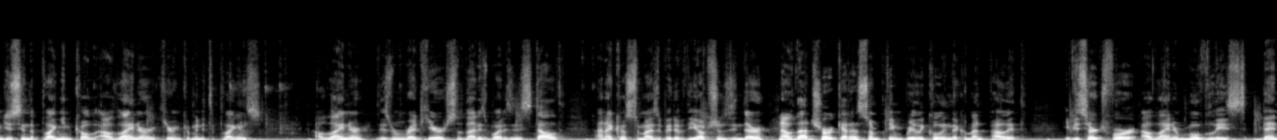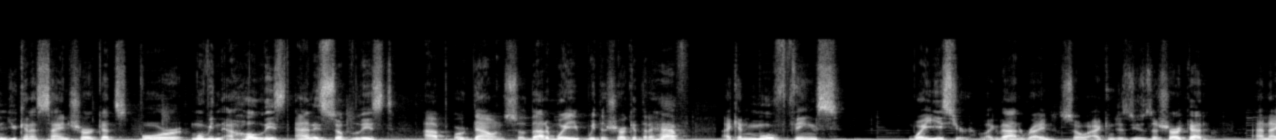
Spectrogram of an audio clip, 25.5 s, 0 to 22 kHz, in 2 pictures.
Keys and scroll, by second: 1.6-3.6 typing, 6.8 Escape, 6.9 Caps_Lock, 9.4 ctrl+v, 19.9 Down, 20.5 Up, 20.7 Up, 20.9 Up, 21.2 Up, 21.9 ctrl+shift+Up, 22.3 ctrl+shift+Down, 22.5 ctrl+shift+Down, 23.3 Down, 23.6 Down, 24.0 ctrl+shift+Up, 24.3 ctrl+shift+Up, 24.9 Up, 25.3 Up, 25.4 Up.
